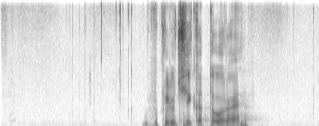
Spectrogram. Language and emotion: Russian, neutral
